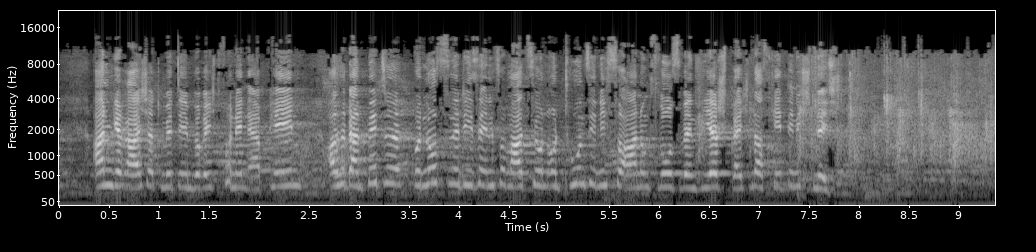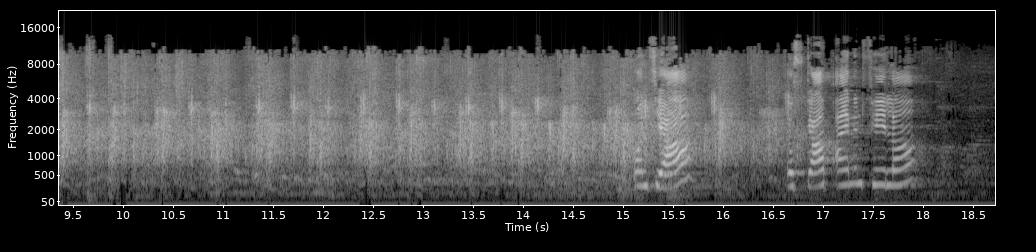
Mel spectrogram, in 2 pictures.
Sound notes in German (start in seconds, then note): 8.5 Beifall BÜNDNIS 90/DIE GRÜNEN und CDU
